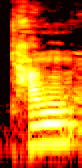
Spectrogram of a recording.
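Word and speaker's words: Tunng: It's the new Tongue album. That's how you pronounce it, T-U-N-N-G.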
